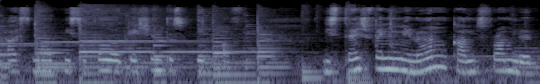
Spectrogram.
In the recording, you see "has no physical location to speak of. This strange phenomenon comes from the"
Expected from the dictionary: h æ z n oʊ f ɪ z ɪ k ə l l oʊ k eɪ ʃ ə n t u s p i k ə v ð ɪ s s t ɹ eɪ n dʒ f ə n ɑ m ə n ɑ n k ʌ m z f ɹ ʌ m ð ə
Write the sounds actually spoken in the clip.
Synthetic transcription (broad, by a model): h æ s n oʊ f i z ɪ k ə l l oʊ k eɪ ʃ ə n t u s p i k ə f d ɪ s s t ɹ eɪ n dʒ f ə n ɑ m ə n ɑ n k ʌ m s f ɹ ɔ m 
